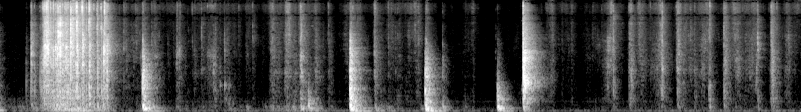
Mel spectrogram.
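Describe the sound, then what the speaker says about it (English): Tarot cards shuffled by hand during a love reading, giving a dense riffling burst followed by several separate sharp card slaps and softer taps, close and clear with no voice. "I'm going to shuffle one more time."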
